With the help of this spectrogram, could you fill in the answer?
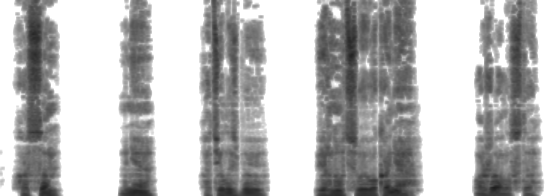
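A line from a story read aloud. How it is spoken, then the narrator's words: Quiet voice. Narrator (Russian): Уилл произнес тихим голосом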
